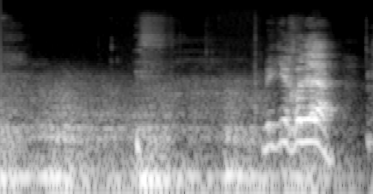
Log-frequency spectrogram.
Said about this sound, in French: Et je suis sûr que ce tonnerre qu'on entend, il l'aurait utilisé, vous l'auriez utilisé pour un tournage comme un élément de fiction.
